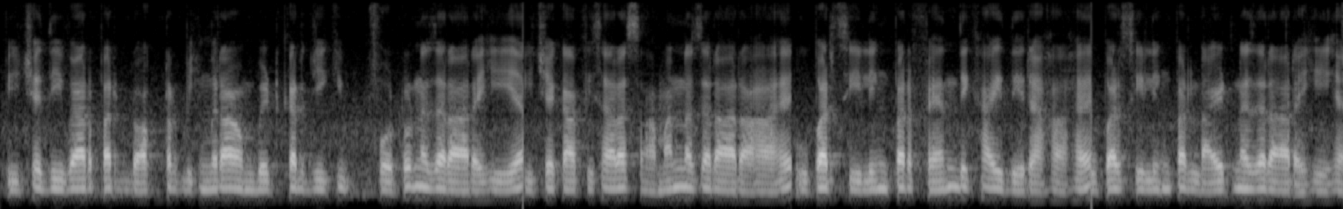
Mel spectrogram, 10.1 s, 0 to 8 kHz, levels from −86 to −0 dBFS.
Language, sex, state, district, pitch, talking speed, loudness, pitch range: Hindi, male, Chhattisgarh, Sarguja, 100 Hz, 220 wpm, -29 LUFS, 95-105 Hz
